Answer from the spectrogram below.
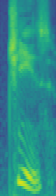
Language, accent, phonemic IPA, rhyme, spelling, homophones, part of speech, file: English, US, /t͡ʃiz/, -iːz, cheese, qis / chis, noun / verb / interjection, En-us-cheese.ogg
- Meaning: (noun) 1. A dairy product made from curdled or cultured milk 2. Any particular variety of cheese 3. A piece of cheese, especially one moulded into a large round shape during manufacture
